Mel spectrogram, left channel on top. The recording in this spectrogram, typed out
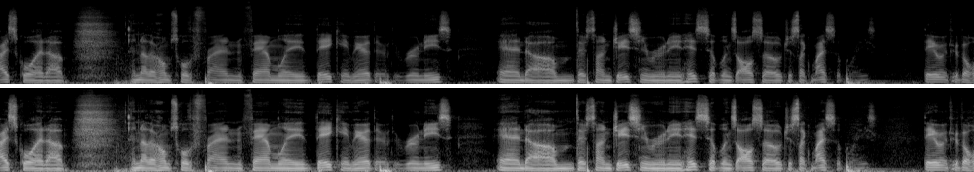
school, and another homeschooled friend and family. They came here. They're the Rooneys, and their son Jason Rooney and his siblings also, just like my siblings. They went through the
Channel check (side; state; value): left; quieter; 10.0 dB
